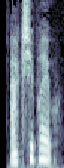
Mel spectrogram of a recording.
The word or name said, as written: aktiebrev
